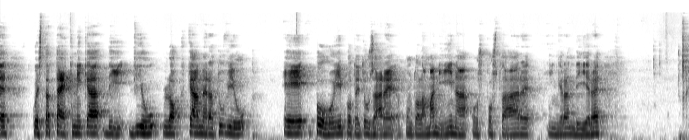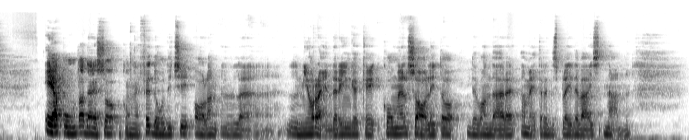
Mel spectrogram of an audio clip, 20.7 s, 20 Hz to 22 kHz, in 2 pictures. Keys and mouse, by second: 1.3 click, 2.3 click, 3.9 shift+middle click, 5.5 click, 6.7 shift+middle click, 7.6 ctrl+middle click, 8.5 shift+middle click, 10.2 n, 16.0 click, 17.0 click.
